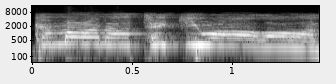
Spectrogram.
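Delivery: shrill, very high-pitched battle-cry shout. A tabletop player voices Easter attacking an enemy, Easter shouting in character. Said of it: "is like shouting".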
